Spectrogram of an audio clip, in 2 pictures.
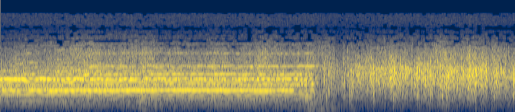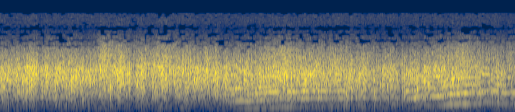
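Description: Passenger railroad train jammed with passengers and baggage: a loud, continuous rushing rumble of the moving train, opened by a sustained chord-like tone that cuts off abruptly.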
